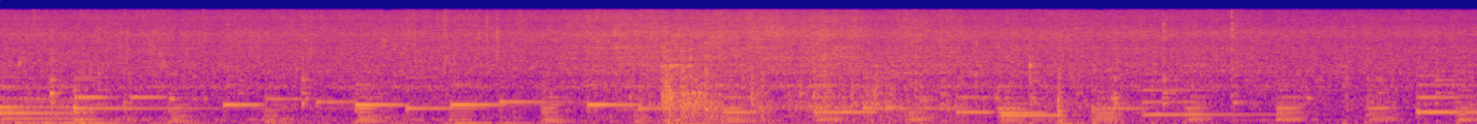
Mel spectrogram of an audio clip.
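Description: Battered tempura frying in a miniature pot of hot oil: a steady sizzle, stirred with a thin skewer, swelling briefly about three and a half seconds in. A background melody plays over it.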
